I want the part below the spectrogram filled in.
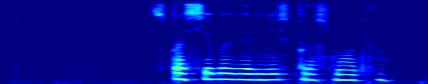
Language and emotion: Russian, neutral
